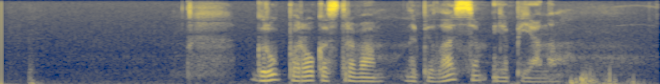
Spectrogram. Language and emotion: Russian, neutral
